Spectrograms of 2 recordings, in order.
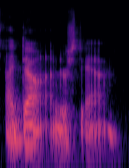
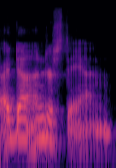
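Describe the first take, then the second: First: Whispered. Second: Said in the usual way. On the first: Real, not acted.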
